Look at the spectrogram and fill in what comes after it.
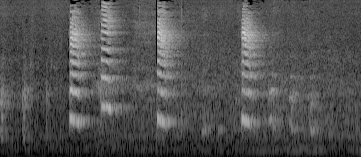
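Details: Spikey, a pet dog, playing with his girlfriend Mia indoors: sharp high yelping barks in quick bursts, four loud ones spaced about half a second apart with softer yips between.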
